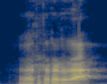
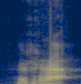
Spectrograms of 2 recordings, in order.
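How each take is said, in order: First: The R is trilled long with many rolls. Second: The R is trilled short with few rolls.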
